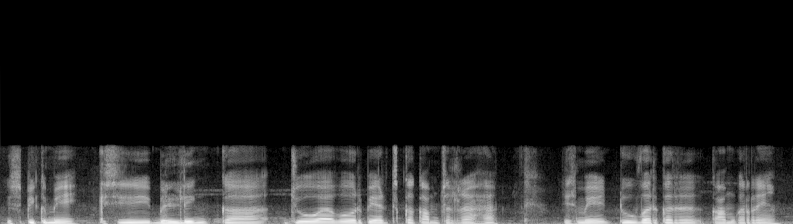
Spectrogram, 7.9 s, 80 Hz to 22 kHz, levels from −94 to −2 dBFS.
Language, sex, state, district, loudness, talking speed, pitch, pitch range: Hindi, male, Punjab, Pathankot, -16 LUFS, 165 wpm, 125 Hz, 115-125 Hz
